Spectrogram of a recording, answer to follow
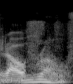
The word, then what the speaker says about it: Rauf: You, Rauf, it's a good pronunciation? Rauf? You're absolutely correct. Okay, Rauf.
